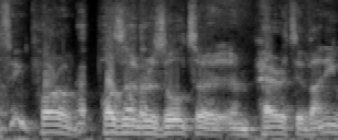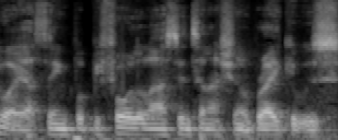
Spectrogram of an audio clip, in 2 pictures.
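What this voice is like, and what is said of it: Regional accent with a twang. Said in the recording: “he's got the, the same sort of accent ... There's a twang in there, isn't there?”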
